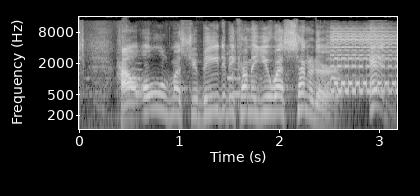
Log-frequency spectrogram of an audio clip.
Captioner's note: bell rings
